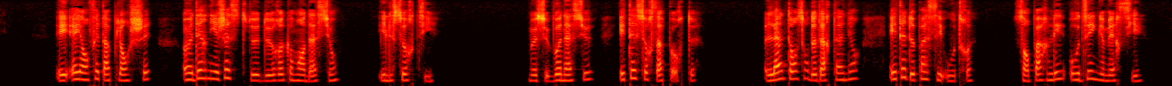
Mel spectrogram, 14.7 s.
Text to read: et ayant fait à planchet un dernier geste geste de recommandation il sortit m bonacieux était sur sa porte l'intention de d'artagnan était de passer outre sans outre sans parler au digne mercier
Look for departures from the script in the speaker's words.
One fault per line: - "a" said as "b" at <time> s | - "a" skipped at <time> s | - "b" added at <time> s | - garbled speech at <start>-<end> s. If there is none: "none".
- "geste" skipped at 3.1 s
- "outre sans" skipped at 12.9 s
